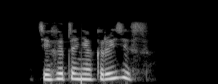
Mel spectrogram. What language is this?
Belarusian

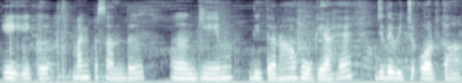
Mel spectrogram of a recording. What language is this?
Punjabi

